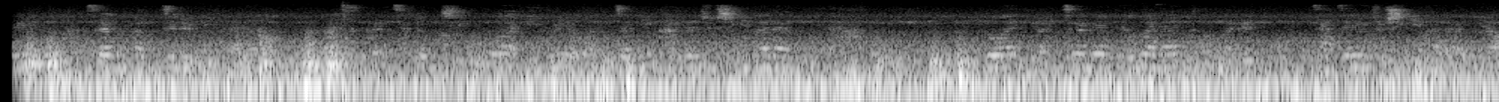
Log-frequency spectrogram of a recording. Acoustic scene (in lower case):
subway train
